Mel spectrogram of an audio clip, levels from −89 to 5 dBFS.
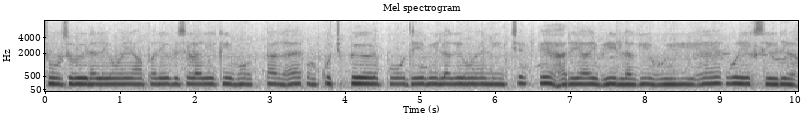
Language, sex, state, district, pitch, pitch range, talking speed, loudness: Hindi, female, Maharashtra, Sindhudurg, 215 Hz, 205-220 Hz, 115 wpm, -24 LUFS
